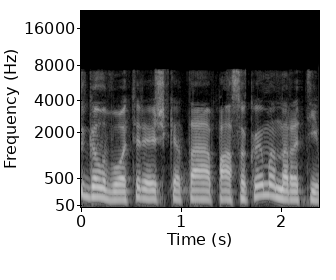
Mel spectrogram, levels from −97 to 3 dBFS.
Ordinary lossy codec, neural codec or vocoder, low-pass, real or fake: AAC, 48 kbps; none; 7.2 kHz; real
